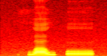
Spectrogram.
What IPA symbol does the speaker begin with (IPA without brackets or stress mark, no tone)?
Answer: h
